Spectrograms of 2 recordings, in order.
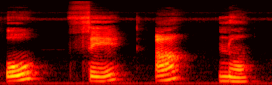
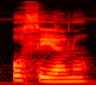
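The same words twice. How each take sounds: First: "o, ce, a, no" with a pause after each syllable. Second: Said in the usual way. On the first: Shown as a demonstration. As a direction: spell out "o, ce, a, no" as four separate beats. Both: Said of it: "la división en sílabas es".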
